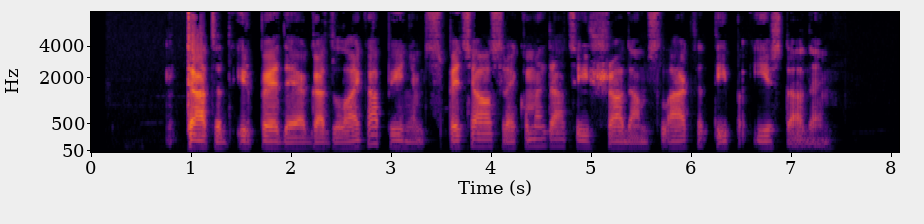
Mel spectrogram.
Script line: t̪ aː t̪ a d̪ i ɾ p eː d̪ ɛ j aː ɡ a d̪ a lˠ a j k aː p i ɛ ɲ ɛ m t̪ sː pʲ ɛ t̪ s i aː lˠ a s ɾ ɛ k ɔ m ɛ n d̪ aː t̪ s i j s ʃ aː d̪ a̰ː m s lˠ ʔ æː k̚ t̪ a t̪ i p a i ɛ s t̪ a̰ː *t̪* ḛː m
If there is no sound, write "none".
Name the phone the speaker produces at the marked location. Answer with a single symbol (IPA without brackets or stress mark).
d̪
